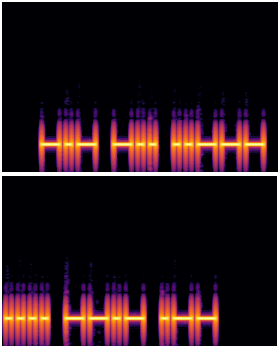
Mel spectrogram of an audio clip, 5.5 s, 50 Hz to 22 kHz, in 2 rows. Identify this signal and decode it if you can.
Morse code, heard as a keyed tone, about 20 wpm, 700 Hz. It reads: KD2HQW
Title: USA Call Signs - 6 Characters - Repeated 2x - 20wpm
